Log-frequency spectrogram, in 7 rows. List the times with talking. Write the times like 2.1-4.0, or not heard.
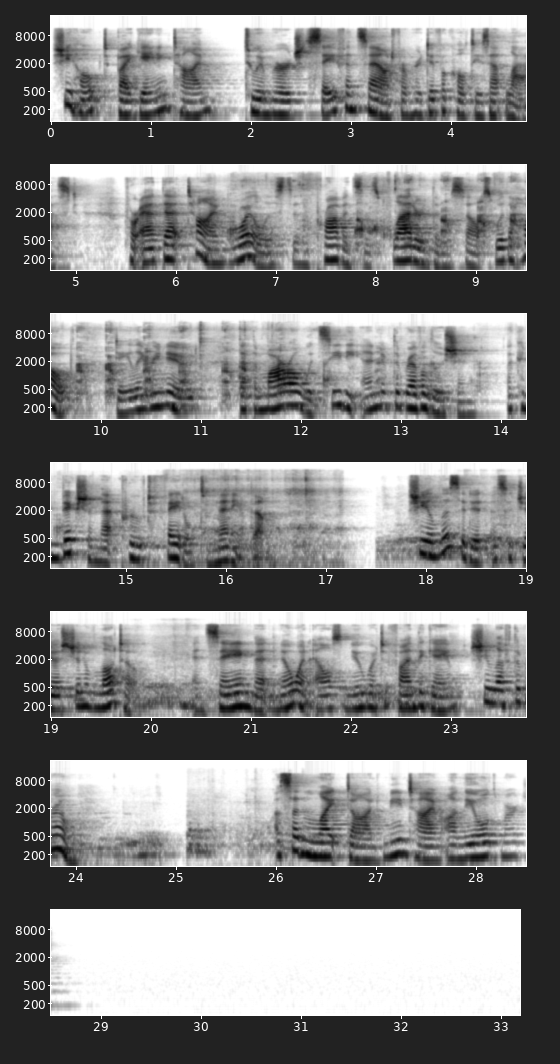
0.0-16.6, 17.8-24.1, 25.9-28.4.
